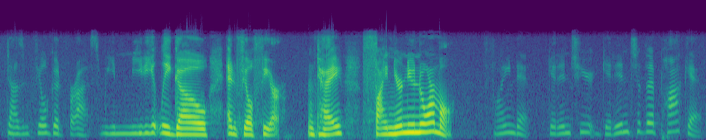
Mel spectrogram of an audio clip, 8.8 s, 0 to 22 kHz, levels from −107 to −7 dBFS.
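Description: Between 3.91 and 6.33 s, speech and background sink together by about 3 dB: automatic gain falling, as the control lowers gain on input it judged too loud or too noisy for its starting gain.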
